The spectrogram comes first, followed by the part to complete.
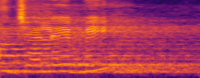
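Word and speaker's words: जलेबी: What is the spelling of jalebi? Ja plus la plus A की मात्रा symbol plus ba plus E की मात्रा symbol. This is a long pronunciation E.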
